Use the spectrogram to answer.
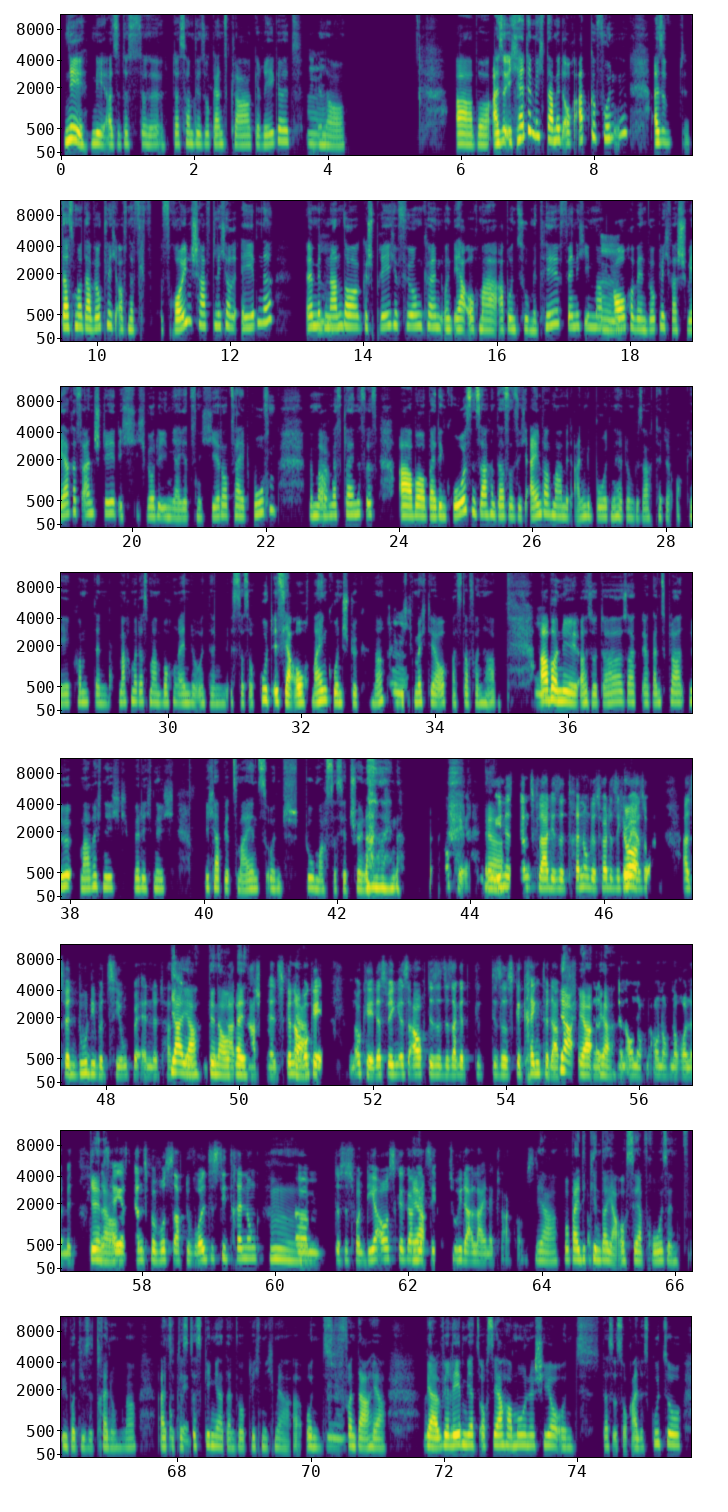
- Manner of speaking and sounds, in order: other background noise; laughing while speaking: "alleine"; chuckle
- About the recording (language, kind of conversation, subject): German, advice, Wie können wir nach der Trennung die gemeinsame Wohnung und unseren Besitz fair aufteilen?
